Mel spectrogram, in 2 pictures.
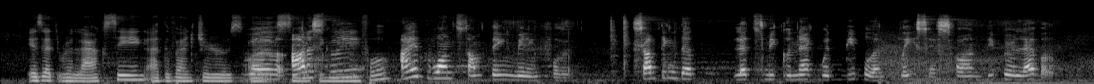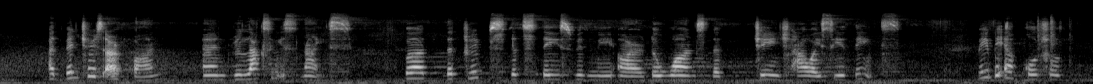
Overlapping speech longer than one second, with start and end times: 2.4-3.6

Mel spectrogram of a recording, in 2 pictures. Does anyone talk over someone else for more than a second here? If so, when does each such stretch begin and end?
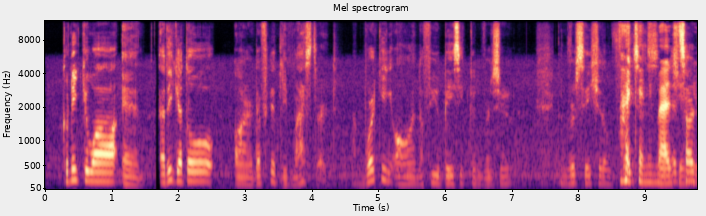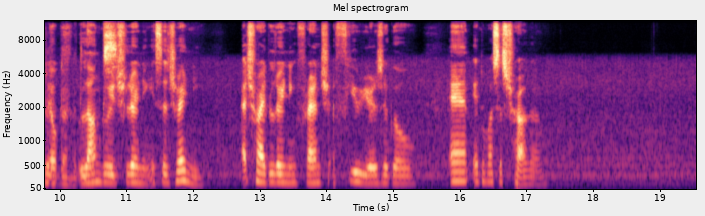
8.6-10.9

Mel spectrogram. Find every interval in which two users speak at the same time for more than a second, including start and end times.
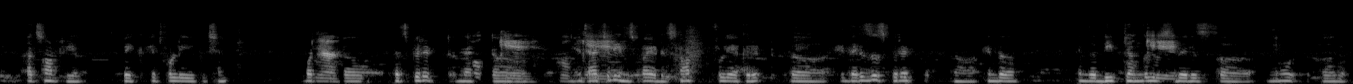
none

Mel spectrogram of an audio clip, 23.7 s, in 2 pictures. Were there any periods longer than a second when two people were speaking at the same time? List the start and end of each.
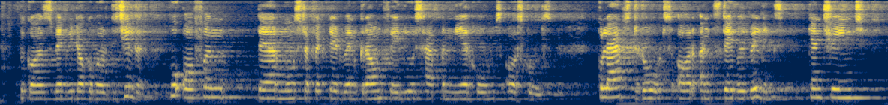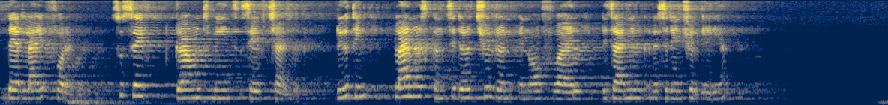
none

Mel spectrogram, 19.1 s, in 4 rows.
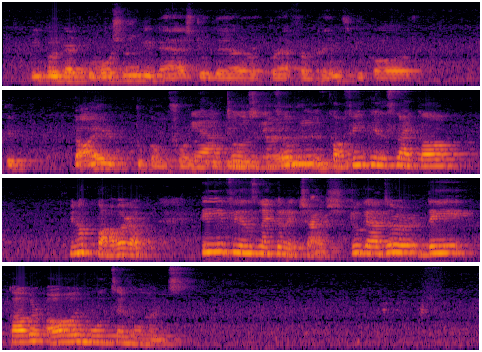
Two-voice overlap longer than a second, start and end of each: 6.6-8.3

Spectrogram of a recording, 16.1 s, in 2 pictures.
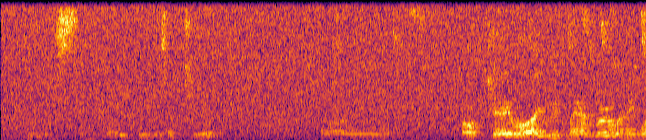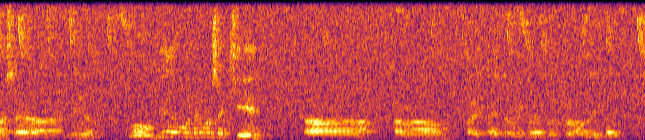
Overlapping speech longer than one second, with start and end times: none

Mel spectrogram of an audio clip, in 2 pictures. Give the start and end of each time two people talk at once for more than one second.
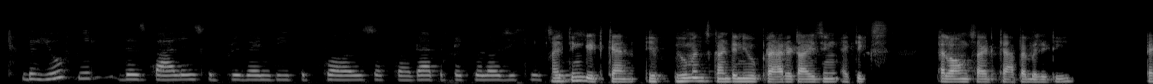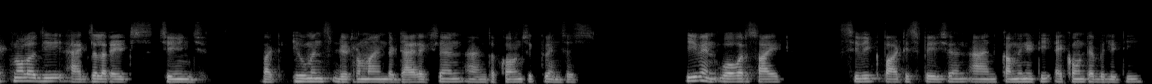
none

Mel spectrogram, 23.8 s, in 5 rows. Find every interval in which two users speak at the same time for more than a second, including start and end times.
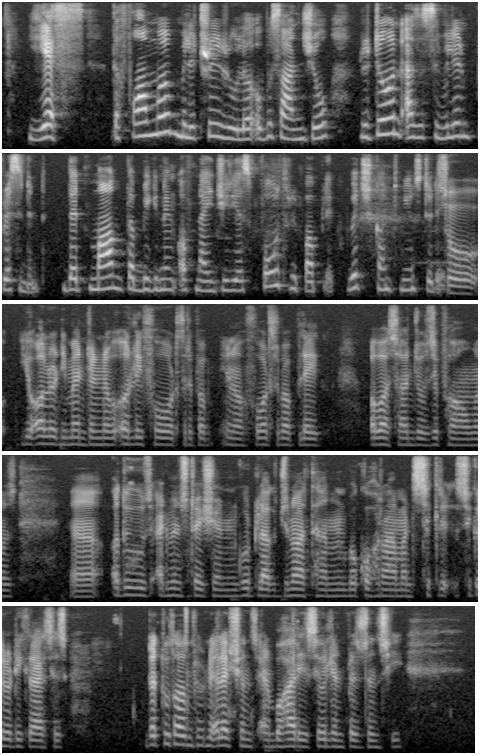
none

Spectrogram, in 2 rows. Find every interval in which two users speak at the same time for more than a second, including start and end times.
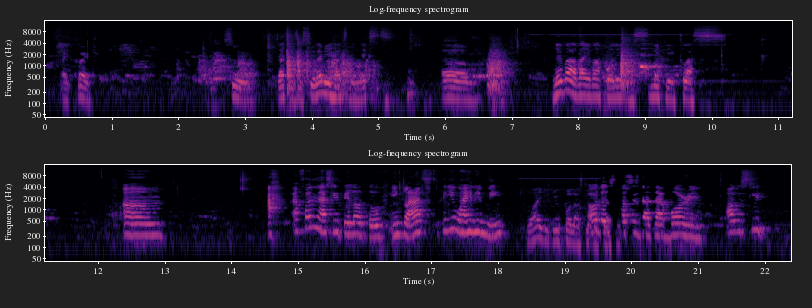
none

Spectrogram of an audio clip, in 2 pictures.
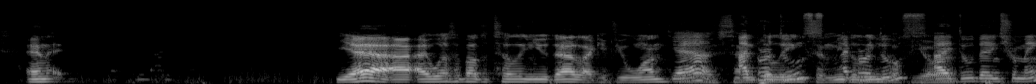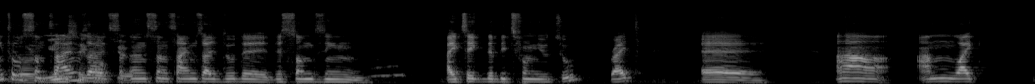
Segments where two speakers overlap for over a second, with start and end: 6.8-9.6, 10.4-11.7

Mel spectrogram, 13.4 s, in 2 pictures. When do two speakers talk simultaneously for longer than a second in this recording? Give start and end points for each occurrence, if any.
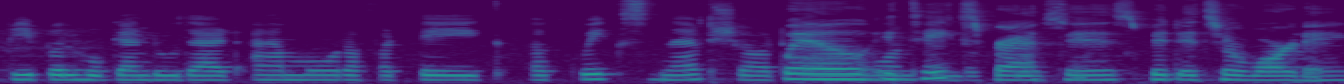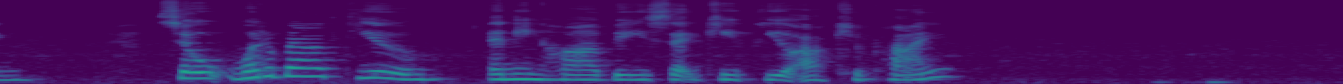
4.0-5.4

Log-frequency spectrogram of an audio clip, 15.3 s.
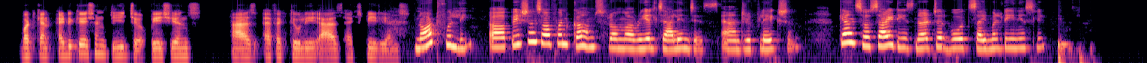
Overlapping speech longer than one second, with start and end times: none

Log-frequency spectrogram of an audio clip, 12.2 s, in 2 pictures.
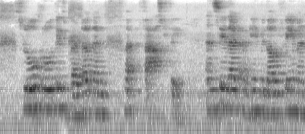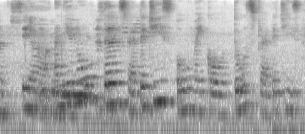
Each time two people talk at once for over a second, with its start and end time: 6.6-8.3

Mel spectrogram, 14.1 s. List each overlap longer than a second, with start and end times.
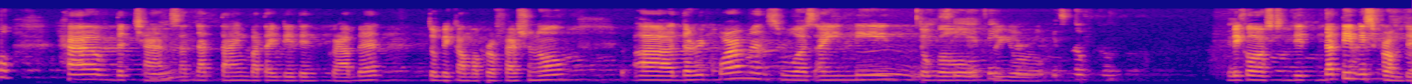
8.6-10.4

